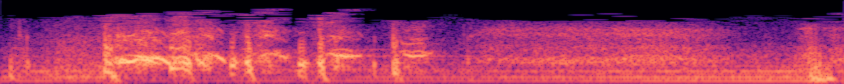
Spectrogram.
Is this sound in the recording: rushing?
no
